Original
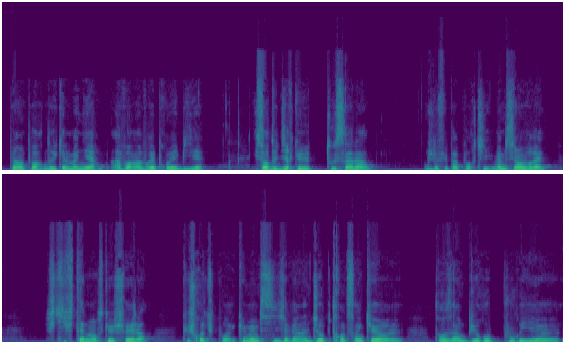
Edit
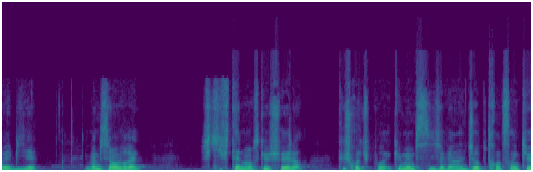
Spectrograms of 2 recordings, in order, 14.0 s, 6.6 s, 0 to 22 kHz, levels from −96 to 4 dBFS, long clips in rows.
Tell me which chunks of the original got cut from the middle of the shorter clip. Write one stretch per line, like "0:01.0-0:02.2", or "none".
0:03.1-0:06.1

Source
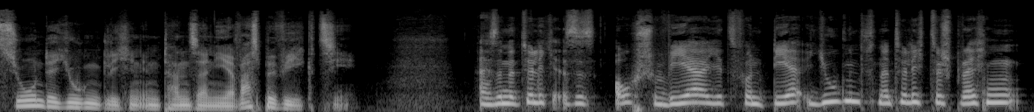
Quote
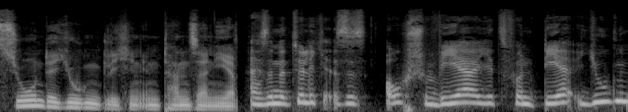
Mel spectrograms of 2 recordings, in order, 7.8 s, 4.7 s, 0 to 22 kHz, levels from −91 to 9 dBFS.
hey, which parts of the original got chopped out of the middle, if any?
0:01.8-0:03.5

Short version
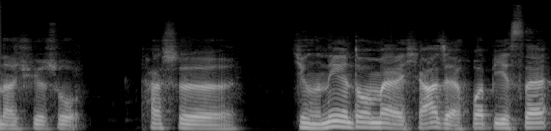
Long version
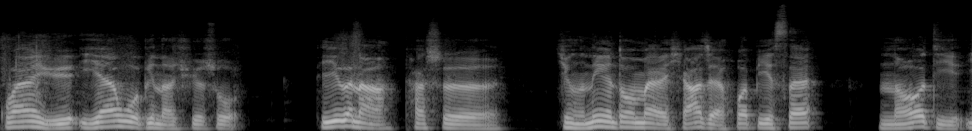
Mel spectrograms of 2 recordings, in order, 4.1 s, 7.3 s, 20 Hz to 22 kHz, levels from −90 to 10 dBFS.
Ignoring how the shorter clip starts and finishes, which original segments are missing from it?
0:02.2-0:03.0

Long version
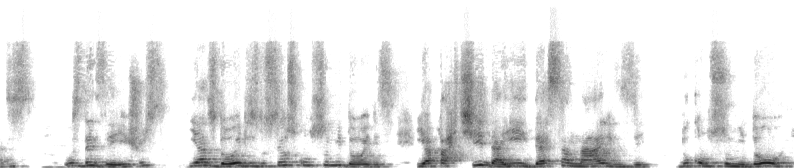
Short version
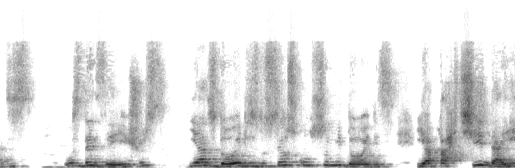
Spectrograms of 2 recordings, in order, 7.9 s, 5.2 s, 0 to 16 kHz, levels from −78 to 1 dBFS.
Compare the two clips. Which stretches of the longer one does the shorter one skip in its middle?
none

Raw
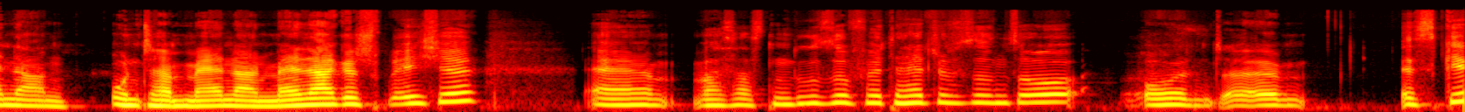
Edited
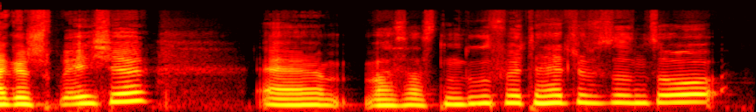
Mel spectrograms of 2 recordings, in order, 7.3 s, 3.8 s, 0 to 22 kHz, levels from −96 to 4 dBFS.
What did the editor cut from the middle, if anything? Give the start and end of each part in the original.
0:04.1-0:04.3

